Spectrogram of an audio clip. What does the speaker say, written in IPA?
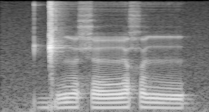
ɡ͡ǀ oː χ ɔː ħ oː

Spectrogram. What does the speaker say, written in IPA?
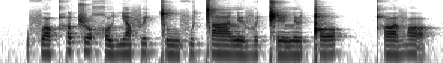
f o qʰ ɘ ʈ͡ʂ u χ u ʎ a f ɪ ǀ u f u ǀ aː l ɪ v ɘ ǁ ɪ l ɘ ǃ ɔ | qʰ ɜ v ɑ

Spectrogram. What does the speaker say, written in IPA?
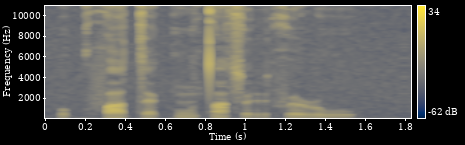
ʊ k f a t ɛ k ũ t ã s ø r f ø ɭ u

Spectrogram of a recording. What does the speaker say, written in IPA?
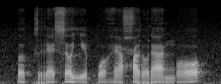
ʌ k r æ s ʌ lʲ a p ɔ ɦ æ ħ ʌ ɾ ɔ ɾ a ŋ ɔ

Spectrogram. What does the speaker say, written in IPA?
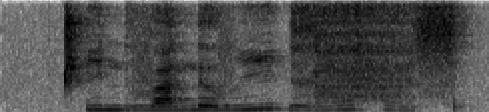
t͡ʃʼ i n ə̤ v a n ə v i | ɣ a̤ h a̤ s

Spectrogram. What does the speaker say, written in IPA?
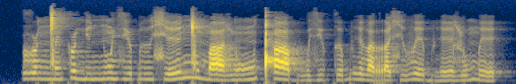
ɣ ə˞ ŋ͡ǀ ẽ k ə˞ nʲ ɨ ɲ ũ zʲ ə˞ ɓ ɨː ɕ eː ŋ͡ǀ ũ m aː ɮ ũː ǃʰ aː bʱ u zʲ ʊː k ɘ bʱ e ð a r a ɕ ɨ β eː bʱ eː ɮ u m e

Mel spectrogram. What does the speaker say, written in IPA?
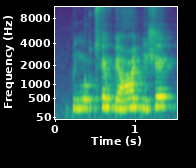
p i˨ ŋ o˧ w t͡sʰ ɛ˦˨ w ɠ ɛ˨ ʕ i˧ p i˨ ʃ ɛ˦

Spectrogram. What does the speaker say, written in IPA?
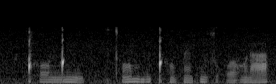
ǃʰ o ŋ͡ǃ ĩ | tʼ õ m b ĩ ǃʰ õ p ɛ̃ k ĩ sʷ ə p o ʁʷ ə̃ ɾ a

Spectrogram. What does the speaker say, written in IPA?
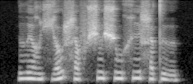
ð i˨˩ ʁ ç ɐ˩˥ u̯ ɬ ɐ˨˩ f ʃ ɨ˧ ʃ u˧ x i˦˥ ɬ ɐ˧ t ɨ˨˩

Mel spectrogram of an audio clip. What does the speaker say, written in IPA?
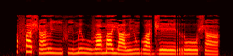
f a˦ ʃ ã˨˦ l iː˨ f i˨ m ɪ˦ β u˨ v a˦ m a˦ j a˨ l ĩ˨˦ ɡʷ a˨ d͡ʒ eː˨ r oː˨ ʃ ã˨

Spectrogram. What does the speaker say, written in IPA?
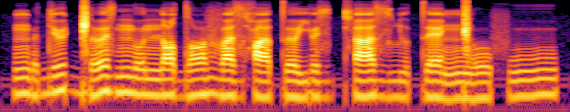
ŋ ə̤ d ʏ ɡ͡ǁ ə z n̪ o n ʏ dˤ ə̤ v a z ħ a t̪ ə j ʏ z cʰ a z ʎ o t̪ ɛ ŋ͡ǁ o̤ f u

